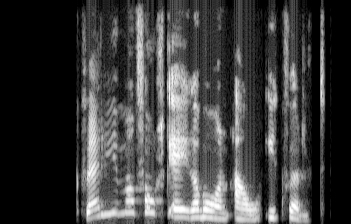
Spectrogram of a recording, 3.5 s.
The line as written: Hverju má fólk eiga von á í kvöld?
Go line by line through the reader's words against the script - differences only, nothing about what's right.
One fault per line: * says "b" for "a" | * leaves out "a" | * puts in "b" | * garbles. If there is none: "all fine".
all fine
